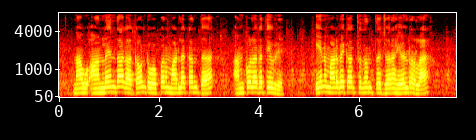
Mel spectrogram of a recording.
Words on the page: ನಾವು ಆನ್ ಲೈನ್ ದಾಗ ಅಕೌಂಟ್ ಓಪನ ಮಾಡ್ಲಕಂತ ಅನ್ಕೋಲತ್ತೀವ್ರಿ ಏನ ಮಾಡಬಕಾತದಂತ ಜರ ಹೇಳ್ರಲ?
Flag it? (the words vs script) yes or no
no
